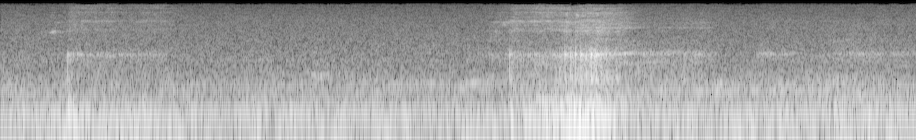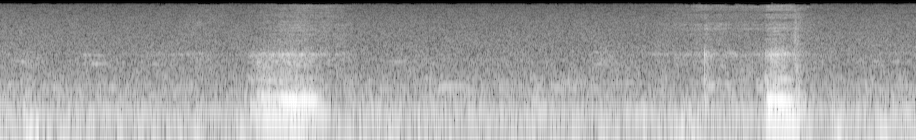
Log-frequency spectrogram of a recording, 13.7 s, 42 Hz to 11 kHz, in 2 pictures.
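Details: Real snoring from an exhausted 22-year-old: three rough snoring breaths over about 14 seconds against a faint room hum; snoring.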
